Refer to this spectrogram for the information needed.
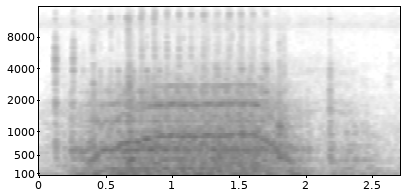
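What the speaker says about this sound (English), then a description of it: "that's where I'm going to start sewing" Sewing machine stitching quilt pieces together, a close whirring run of rapid needle strokes lasting under two seconds before stopping, followed by a small click, with no talk.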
